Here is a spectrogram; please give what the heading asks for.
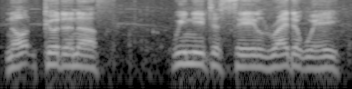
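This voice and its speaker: An actor playing a determined, blunt knight captain in a game cutscene, terse and resolute. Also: male voice, mid-range voice, fairly even intonation, normal speed, gravelly, a bit bright, slight background noise. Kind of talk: video game cutscene acting.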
